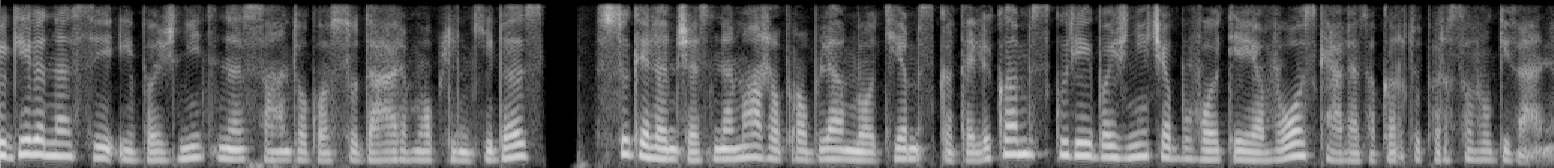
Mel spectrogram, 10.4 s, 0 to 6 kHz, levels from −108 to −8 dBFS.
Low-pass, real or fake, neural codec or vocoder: 5.4 kHz; fake; codec, 16 kHz, 2 kbps, FreqCodec, larger model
